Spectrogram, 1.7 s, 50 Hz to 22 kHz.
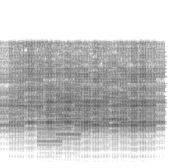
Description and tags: ticks@960bpm
a line of ticks running through the stereospectrum
drums, funny, silly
